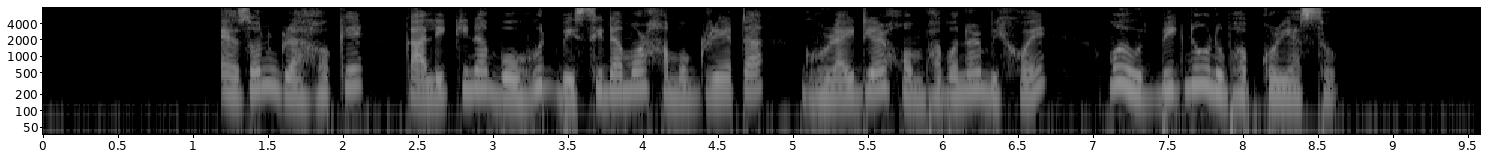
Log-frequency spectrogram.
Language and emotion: Assamese, fearful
